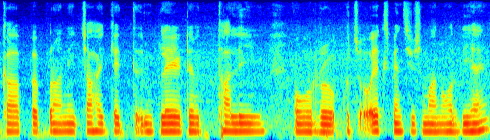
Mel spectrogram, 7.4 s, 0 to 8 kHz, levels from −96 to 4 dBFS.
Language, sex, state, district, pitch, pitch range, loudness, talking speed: Hindi, male, Rajasthan, Bikaner, 125 Hz, 120-125 Hz, -16 LUFS, 130 wpm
